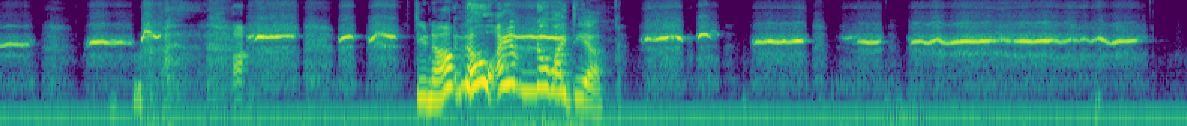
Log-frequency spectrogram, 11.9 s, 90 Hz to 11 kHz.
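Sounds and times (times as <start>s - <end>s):
person whistling a slow wavering song melody: 0.0s - 1.8s, 2.4s - 4.1s, 6.4s - 11.6s
short breaths: 0.3s - 0.9s, 3.0s - 3.9s, 8.1s - 9.1s
speech: 4.2s - 6.1s.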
